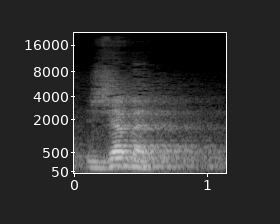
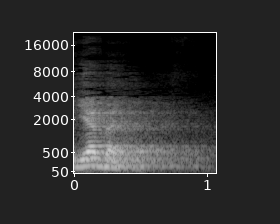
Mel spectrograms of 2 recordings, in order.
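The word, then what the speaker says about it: جبل: Ia ser Yabal, como nossos irmãos no Bahrein e alguns lugares da Península Árabe. Eles pronunciam o que? O Jim, a letra Jim, como se fosse o Ia. Como se fosse o Ya, que é essa letra no árabe, né?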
